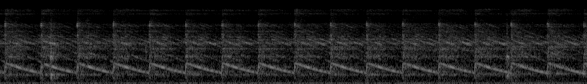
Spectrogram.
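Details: Dyson cordless vacuum with good 18650 battery pack on bench supply, drawing about 200 mA: regular surging about three times a second, each pulse a falling whine, never reaching full speed; motor pulsing, controller or motor unit suspected faulty.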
